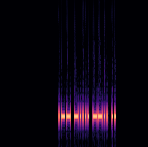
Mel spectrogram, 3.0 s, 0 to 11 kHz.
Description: Morse code, heard as a keyed tone, about 46 wpm, 700 Hz. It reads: W6ZI
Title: USA Call Signs - 4 Characters - 3x Character Spacing - 45wpm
